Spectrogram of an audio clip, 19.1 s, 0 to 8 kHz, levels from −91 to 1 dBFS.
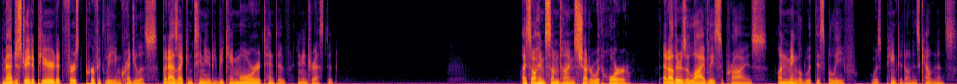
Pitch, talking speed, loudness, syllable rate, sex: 95 Hz, 115 wpm, -20 LUFS, 5.4 syllables/s, male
